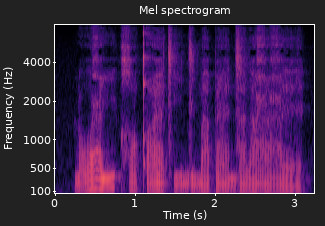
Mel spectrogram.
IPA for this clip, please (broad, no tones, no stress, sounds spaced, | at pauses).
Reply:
ɳ ɔː ʕ iː | χ ɔː qʼ æː t͡sʼ iː n z i m a p æː n z a l a ʕ æ ʕ ɛː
